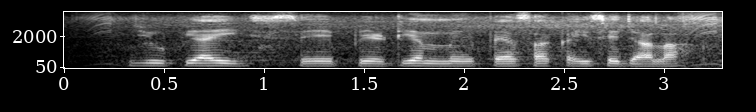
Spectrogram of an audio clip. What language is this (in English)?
Bhojpuri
